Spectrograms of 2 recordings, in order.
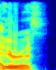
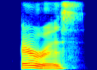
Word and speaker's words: Pearis: It was named after a man named Richard Pearis, but his name was spelled pear, like P E A R, like the fruit, and then I S. So, you pronounce it Pyrrhus or something, but Pyrrhus.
